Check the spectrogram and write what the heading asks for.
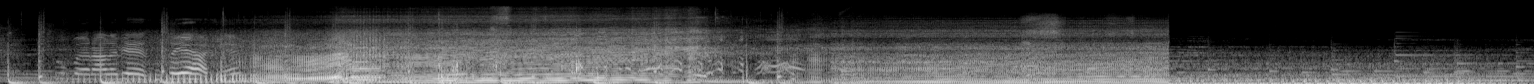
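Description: A dirt bike's engine revs up close by and then runs at steady high revs, with a woman's voice over it at first. The sound cuts off suddenly about twelve seconds in.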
